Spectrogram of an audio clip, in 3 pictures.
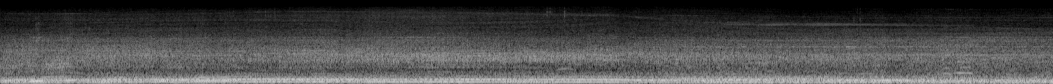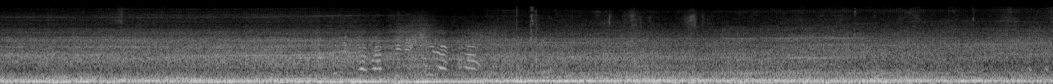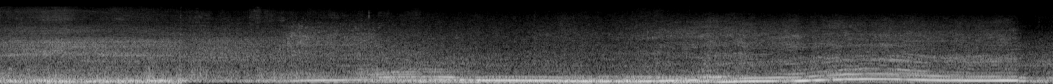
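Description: Off-road 4x4 engines running under load on a grassy climb, the revs held fairly steady at first; after a short dip about 23 s in, an engine revs up and down several times in a row.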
